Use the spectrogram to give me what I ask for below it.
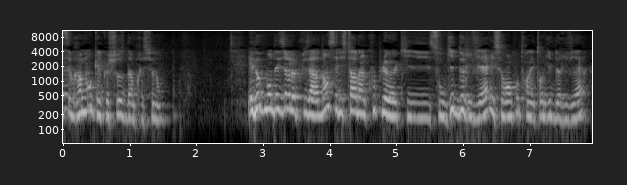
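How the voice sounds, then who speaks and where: Chatty woman in an echoey room. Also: mid-range voice. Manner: chatty, frequent fillers and restarts, laughs easily. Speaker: librarian hosting a live book chat. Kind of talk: casual live-stream book talk. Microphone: phone or laptop live stream.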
